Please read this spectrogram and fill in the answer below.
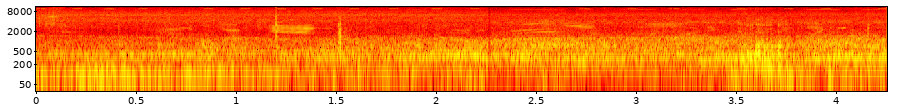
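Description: Steady low outdoor rumble with faint voices in the distance.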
